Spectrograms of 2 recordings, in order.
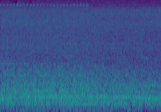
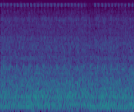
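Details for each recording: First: Ford Edge at idle with scope and pressure transducer fitted: steady even idle hum with a faint constant whine and no ticks, knocks or misses; engine runs smoothly. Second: Ford Edge that the owner believed needed an oxygen sensor, idling with a scope connected. The petrol engine jumps and runs badly with a dull, uneven churn and no clean beat; rough idle traced to a timing chain fault.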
